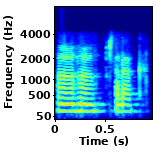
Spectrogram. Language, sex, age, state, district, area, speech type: Bengali, male, 18-30, West Bengal, Kolkata, urban, conversation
